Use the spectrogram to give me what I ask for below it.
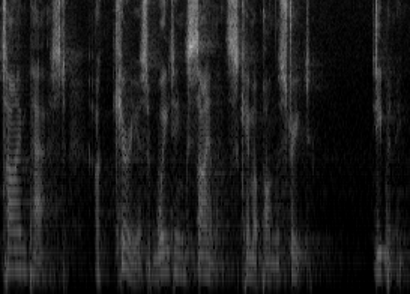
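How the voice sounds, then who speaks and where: A young man giving measured, suspenseful scripted narration in classic radio drama style. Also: medium pitch. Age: young adult. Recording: echoey stage hall.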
